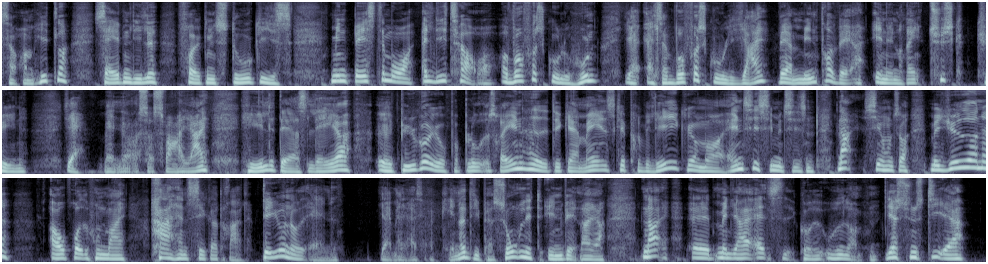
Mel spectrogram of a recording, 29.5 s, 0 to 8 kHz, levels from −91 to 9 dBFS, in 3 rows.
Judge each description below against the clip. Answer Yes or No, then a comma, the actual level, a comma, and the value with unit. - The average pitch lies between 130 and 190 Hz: Yes, medium, 140 Hz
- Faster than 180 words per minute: No, average, 175 wpm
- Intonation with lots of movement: Yes, wide, 6.1 semitones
